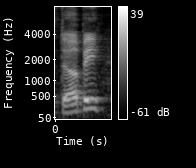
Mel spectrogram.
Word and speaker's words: Derby: Derby, which turns into Derby, because, you know, that E can be an A.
